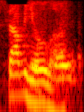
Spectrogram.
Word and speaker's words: Saviola: And then I'm not sure how these birthdays work out, but we're going to start off with Camellia Savolo. Hard to pronounce that. – I think it's Saviola. Yeah, Camille Saviola.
